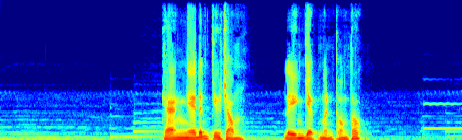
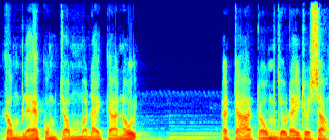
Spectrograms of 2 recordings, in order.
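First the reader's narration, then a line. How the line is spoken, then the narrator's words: Muttering. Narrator (Vietnamese): tên kia vừa lẩm bẩm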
